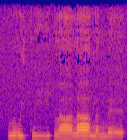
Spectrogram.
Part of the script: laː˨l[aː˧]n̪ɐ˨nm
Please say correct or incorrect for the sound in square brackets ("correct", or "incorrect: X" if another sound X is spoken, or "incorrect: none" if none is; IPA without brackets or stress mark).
correct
